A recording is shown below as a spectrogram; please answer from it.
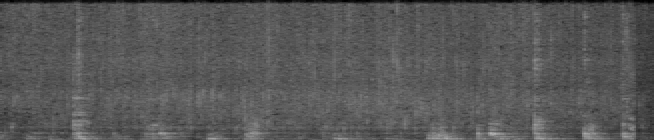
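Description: Hot oil sizzles and crackles steadily as a tempering with curry leaves fries, while a utensil stirs and scrapes the pan at intervals, close up, with no one speaking.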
